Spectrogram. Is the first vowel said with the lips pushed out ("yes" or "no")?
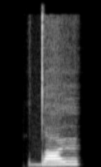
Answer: yes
